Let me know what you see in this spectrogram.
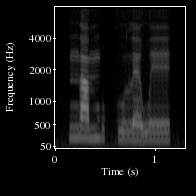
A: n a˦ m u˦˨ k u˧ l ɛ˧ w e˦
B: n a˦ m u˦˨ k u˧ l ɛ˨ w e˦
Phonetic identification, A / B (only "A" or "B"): A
